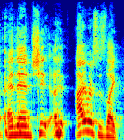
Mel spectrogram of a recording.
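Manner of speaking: ordinary talk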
